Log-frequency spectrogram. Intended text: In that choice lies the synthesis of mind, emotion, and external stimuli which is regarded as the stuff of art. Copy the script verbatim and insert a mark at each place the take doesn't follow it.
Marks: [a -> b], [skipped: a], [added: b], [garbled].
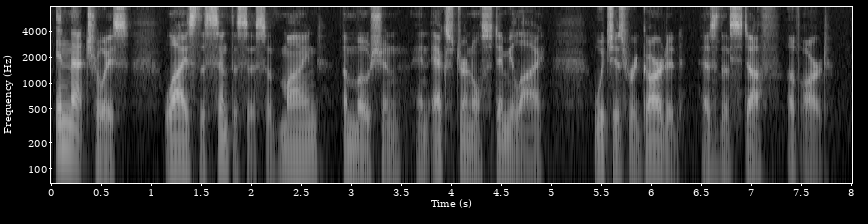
In that choice lies the synthesis of mind, emotion, and external stimuli which is regarded as the stuff of art.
